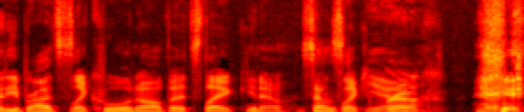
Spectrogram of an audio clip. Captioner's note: chuckles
